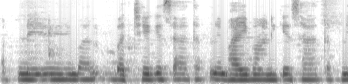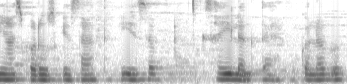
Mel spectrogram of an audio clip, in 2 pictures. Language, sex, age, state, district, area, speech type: Hindi, female, 45-60, Bihar, Vaishali, urban, spontaneous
